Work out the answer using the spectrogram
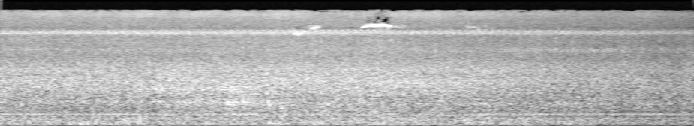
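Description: Tail end of a CSX autorack freight train rolling away on the rails: a steady rumble of wheels on track that begins to fade over the last couple of seconds as the cars pass out of earshot.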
